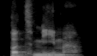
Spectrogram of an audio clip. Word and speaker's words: meme: So I hear a lot of people saying memes, but maybe in different languages, they say they change the pronunciation, but this was like meme. Okay. Meme. So the first E is E. The last E is silent. Not meme, not meme. But meme.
